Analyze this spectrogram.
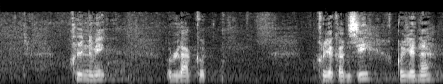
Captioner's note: speaks in a foreign language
